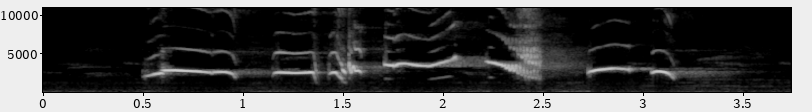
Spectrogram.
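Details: Kacer (Oriental magpie-robin) in its gacor song, showing off its repertoire. Pure whistled notes alternate with a brief scratchy buzz and rising slurs, about seven phrases in under three seconds.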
